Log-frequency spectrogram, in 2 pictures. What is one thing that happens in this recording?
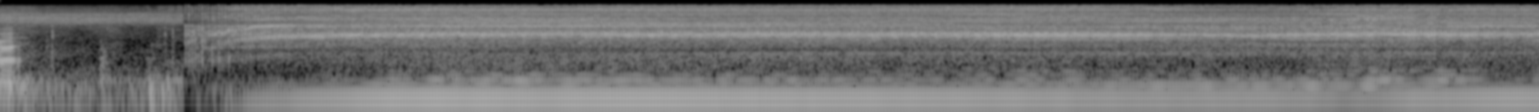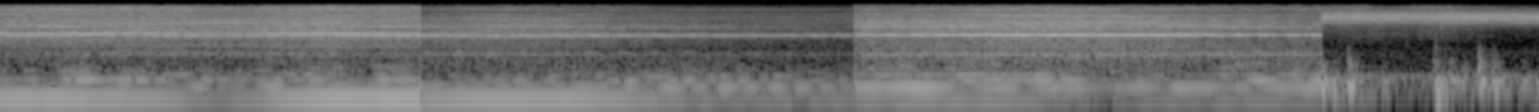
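An electric polisher whirs with a steady hum.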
